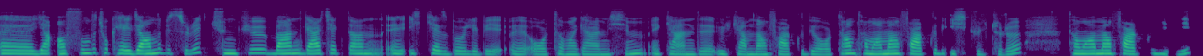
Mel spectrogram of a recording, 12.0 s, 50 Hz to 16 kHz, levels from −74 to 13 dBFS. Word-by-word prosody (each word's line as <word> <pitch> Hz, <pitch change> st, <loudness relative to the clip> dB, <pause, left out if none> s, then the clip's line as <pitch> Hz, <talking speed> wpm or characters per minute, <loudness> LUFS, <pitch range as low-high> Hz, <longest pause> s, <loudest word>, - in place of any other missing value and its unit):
Eee, 220 Hz, -2 st, +3 dB
ya, 215 Hz, +1 st, +3 dB
aslında 245 Hz, +5 st, 0 dB
çok 265 Hz, -3 st, -7 dB
heyecanlı 220 Hz, +2 st, +5 dB
bir -, -, -7 dB
süreç. 240 Hz, +6 st, -4 dB
Çünkü 250 Hz, +3 st, -1 dB
ben 225 Hz, +2 st, +4 dB
gerçekten, 220 Hz, -1 st, +1 dB
eee, 220 Hz, -3 st, -1 dB
ilk 220 Hz, -1 st, -8 dB
kez 210 Hz, -6 st, -1 dB
böyle 195 Hz, -3 st, -3 dB
bir, 195 Hz, -1 st, -4 dB
eee, 185 Hz, -3 st, -4 dB
ortama 180 Hz, +1 st, -3 dB
gelmişim. 180 Hz, +4 st, -3 dB
E, 200 Hz, -, -3 dB
kendi 190 Hz, -2 st, -2 dB
ülkemden 180 Hz, -2 st, -1 dB
farklı 185 Hz, +2 st, -3 dB
bir 195 Hz, -, -3 dB
ortam, 185 Hz, +7 st, 0 dB
tamamen 210 Hz, -1 st, +3 dB
farklı 205 Hz, +1 st, +2 dB
bir 210 Hz, -, -8 dB
iş 200 Hz, -1 st, -5 dB
kültürü, 185 Hz, +6 st, -6 dB, 0.5 s
tamamen 215 Hz, 0 st, +5 dB
farklı 210 Hz, 0 st, +2 dB
bir 200 Hz, -, -3 dB
dil. 225 Hz, -, -2 dB
215 Hz, 165 wpm, -23 LUFS, 190-225 Hz, 0.5 s, heyecanlı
